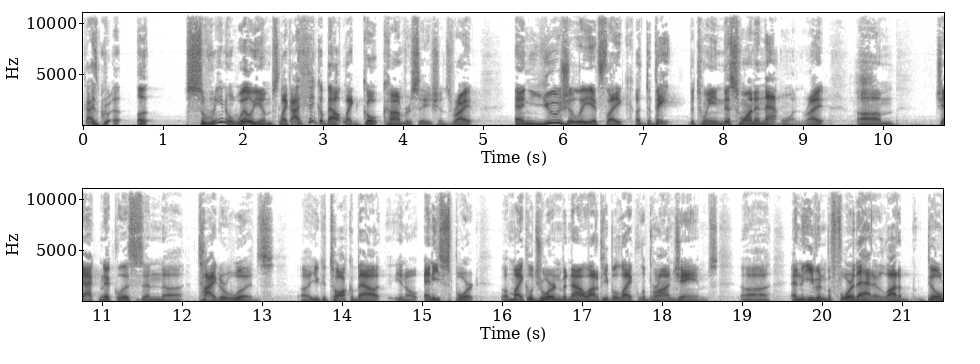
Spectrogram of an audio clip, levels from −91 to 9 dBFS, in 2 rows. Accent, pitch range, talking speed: American, 105-155 Hz, 175 wpm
